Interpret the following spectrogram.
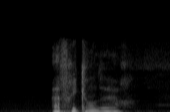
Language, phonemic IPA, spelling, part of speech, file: French, /a.fʁi.kɑ̃.dɛʁ/, afrikander, adjective, FR-afrikander.ogg
- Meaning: synonym of afrikaner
